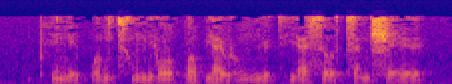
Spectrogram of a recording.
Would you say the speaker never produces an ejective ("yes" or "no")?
yes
